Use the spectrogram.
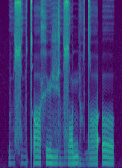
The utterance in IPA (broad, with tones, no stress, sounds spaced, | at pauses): ṳ˧˥ sˤ ṳ˥˧ tʼ ɑ˥˧ x y˥˧ vʲ ṳ˧ zˤ o˧˥ mʲ ṳ˧˩˧ dˤ ɑ˧˥ ʔ o˥˧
